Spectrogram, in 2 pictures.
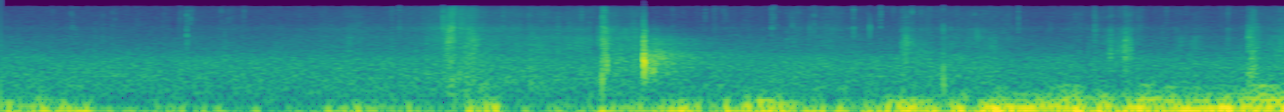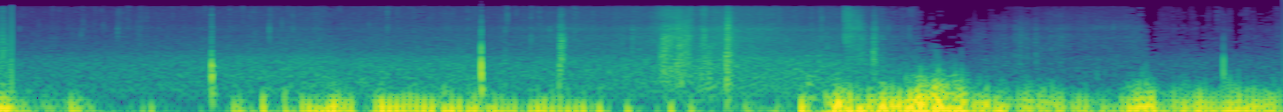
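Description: Footsteps in wet snow over a low uneven rumble, with a few sharp clicks.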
